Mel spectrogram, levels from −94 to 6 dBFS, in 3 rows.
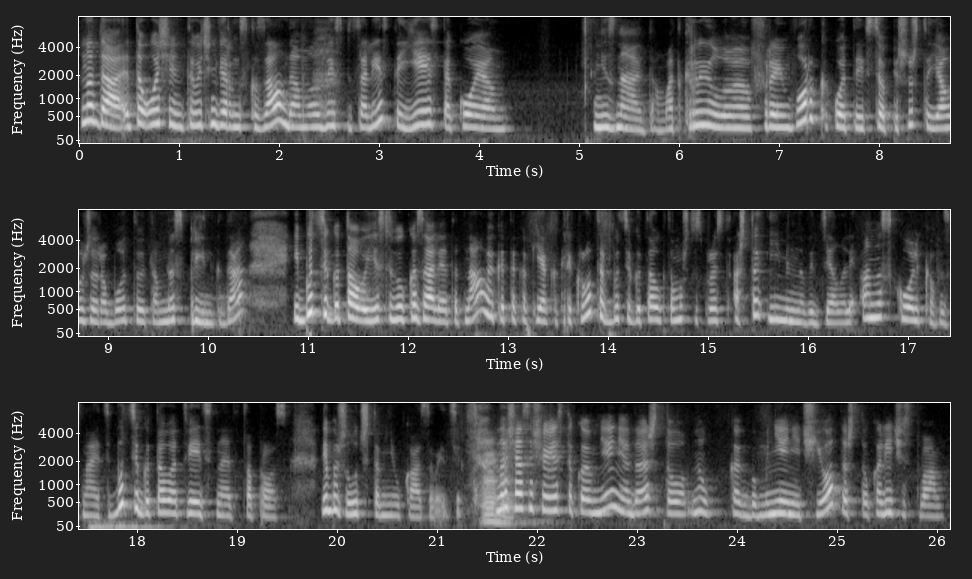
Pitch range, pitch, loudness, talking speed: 245-305 Hz, 270 Hz, -19 LUFS, 195 wpm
